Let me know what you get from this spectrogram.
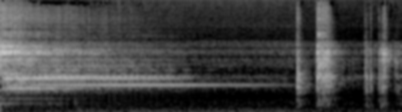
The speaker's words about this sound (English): I've got a frying pan and a big metal spoon. Just bear with me a second. I'll give it a shot.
